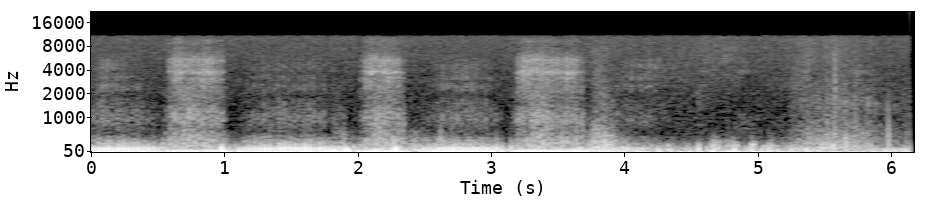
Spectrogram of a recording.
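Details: Cat purr, a low continuous rumble with soft airy inhalation bursts about once a second for the first four seconds, then a rougher, more uneven rumble to the end.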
